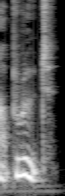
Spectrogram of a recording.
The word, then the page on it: uproot: British English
